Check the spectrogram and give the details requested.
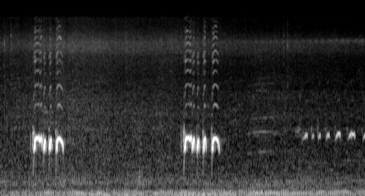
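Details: Local zebra dove with a big, active song, used as a lure to prompt singing. Two clear phrases of three or four quick, rolling coo notes about two seconds apart, then a faint run of higher coos.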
